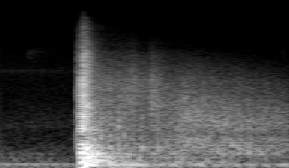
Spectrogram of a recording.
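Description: One sharp, loud rifle shot fired while sighting in a scope, cracking at close range and trailing off into a fading echo, with no other sounds around it.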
